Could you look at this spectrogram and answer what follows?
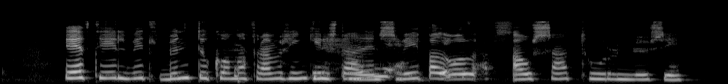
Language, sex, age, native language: Icelandic, male, 18-19, Icelandic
